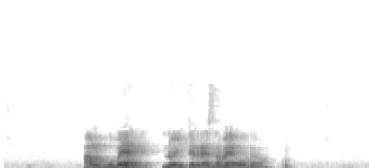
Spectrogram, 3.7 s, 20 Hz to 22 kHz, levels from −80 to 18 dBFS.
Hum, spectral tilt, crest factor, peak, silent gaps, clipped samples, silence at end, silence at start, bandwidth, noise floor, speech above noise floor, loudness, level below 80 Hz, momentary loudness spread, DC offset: none; -8 dB/octave; 22 dB; -4 dBFS; none; under 0.1%; 0.8 s; 0.85 s; 6.8 kHz; -65 dBFS; 42 dB; -23 LUFS; -64 dBFS; 13 LU; under 0.1%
